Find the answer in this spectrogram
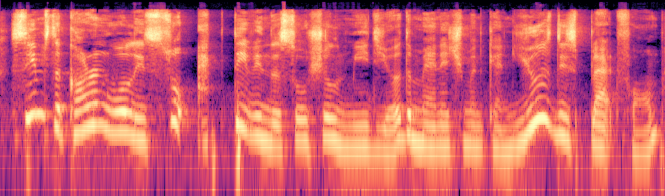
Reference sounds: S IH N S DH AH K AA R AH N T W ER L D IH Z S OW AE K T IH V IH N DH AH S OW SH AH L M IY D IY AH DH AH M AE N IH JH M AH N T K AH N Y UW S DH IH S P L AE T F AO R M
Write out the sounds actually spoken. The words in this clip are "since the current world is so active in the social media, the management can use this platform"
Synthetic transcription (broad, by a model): S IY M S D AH K AA R AH N T W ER L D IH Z S OW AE K T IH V IH N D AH S OW SH AH L M IY D IY AH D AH M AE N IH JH M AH N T K AH N Y UW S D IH S P L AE T F AO M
